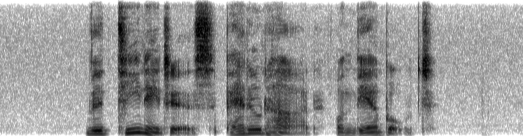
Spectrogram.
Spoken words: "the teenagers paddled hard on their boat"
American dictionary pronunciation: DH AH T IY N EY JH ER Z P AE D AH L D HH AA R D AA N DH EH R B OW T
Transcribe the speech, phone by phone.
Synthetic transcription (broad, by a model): DH AH T IY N EY JH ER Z P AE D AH D HH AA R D AA N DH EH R B OW T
